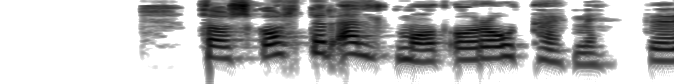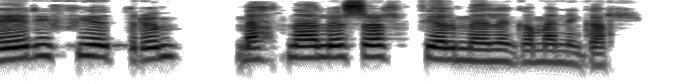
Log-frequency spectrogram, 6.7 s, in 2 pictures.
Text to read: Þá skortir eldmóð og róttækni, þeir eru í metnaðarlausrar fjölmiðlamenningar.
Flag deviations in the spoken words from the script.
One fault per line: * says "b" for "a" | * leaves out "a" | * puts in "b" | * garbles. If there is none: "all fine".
* puts in "fjötrum"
